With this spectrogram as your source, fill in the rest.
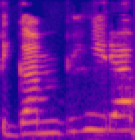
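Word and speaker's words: गम्भीरा: in your PDF that gambhira bha alpa prana or mahaprana? Mahaprana only ma'am. Then you have to pronounce it as mahaprana only.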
